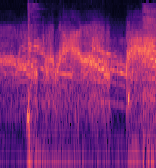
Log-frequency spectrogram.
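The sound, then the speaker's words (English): Cats yowl and caterwaul in a cat fight, a sustained, wavering cry that rises and falls, with a brief break and a sharp renewed wail near the end; loud, no talking. “Yes, it is a cat fight everywhere, it seems like.”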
